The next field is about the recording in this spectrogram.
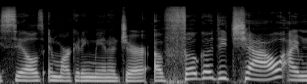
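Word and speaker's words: Fogo de Chão: Well, it's Brazilian Portuguese, so it's pronounced Fogo de Chao.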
